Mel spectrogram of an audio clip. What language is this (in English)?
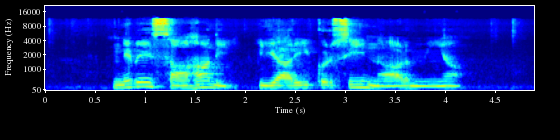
Punjabi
